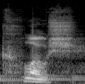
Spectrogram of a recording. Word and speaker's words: cloche: Like, I remember, I think the word cloche, which is pronounced completely wrong in French, is the one that really tripped me up, because it was not clock, even though it's like the closest possible thing to clock.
